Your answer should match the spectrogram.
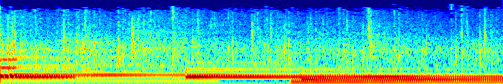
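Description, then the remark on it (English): A church audience stands and claps for Jesus over sustained organ or keyboard chords that shift pitch a couple of times, with the clapping forming a dense, continuous patter at a fairly loud level. “Put your hands together and stand to your feet.”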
